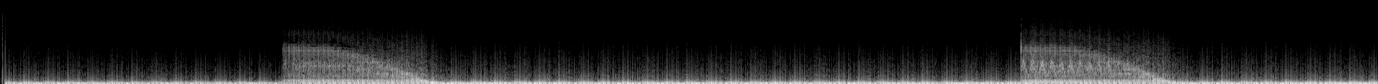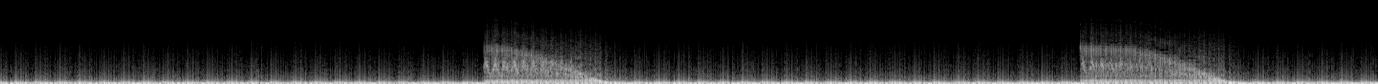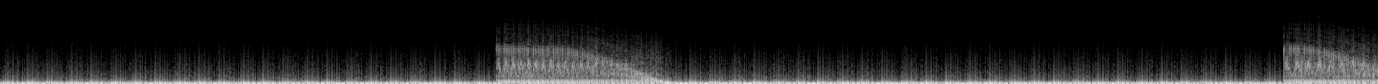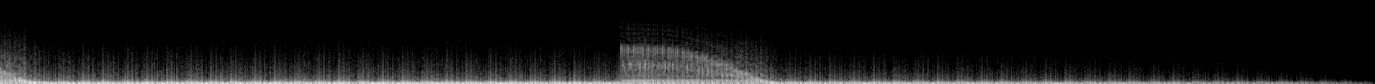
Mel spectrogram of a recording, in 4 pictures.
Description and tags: SYnth NoisesAF
A small collection of SYnthetic sounds of varying frequencies. Created with amSynth and several Ladspa, LV2 filters.
Hope you enjoy the sounds. I've tried to reduce the file sizes due to the low bandwidth of the server. I hope the quality doesn't diminish too much. Didn't seem too!
Anyhoo... Enjoy!
Rhythmic, machines, weird, fictional, Synthetic, Noise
